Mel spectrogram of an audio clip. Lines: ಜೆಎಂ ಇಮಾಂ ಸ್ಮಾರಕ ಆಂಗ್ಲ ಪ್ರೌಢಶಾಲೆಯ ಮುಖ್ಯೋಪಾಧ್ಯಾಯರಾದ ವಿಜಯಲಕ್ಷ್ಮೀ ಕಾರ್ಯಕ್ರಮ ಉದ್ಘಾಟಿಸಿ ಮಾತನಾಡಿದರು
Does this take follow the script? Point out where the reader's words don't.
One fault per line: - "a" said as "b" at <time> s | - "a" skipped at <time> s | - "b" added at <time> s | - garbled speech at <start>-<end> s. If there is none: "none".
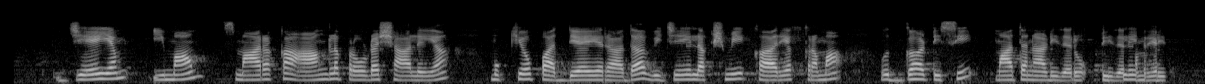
- garbled speech at 10.9-11.7 s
